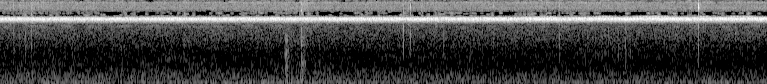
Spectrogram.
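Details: Bell crickets keep up an unbroken, shrill, bell-like trill; scattered crackles of a burning campfire punctuate it and a faint low rumble sits beneath.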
